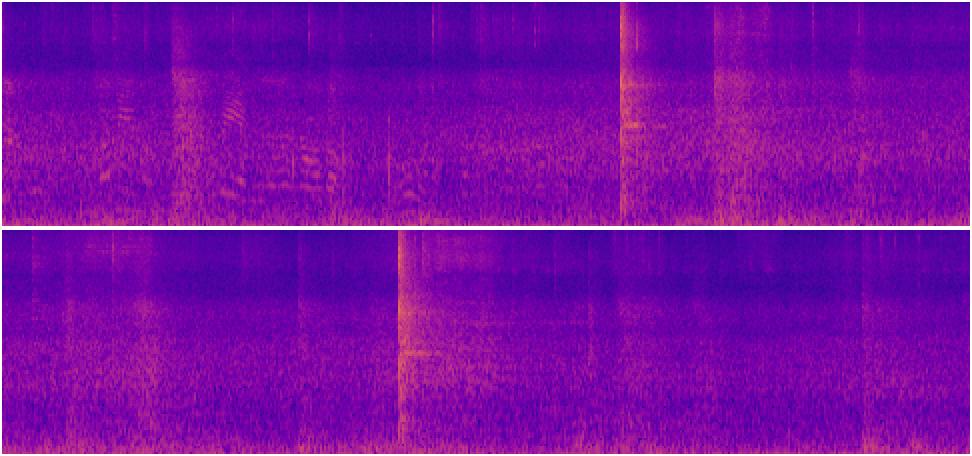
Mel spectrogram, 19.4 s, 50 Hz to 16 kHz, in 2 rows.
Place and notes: Sec., Fuxing Rd., East Dist., Taichung City - Baseball Batting Field
Baseball Batting Field, Zoom H4n+ Soundman OKM II
Dong District, Taichung City, Taiwan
